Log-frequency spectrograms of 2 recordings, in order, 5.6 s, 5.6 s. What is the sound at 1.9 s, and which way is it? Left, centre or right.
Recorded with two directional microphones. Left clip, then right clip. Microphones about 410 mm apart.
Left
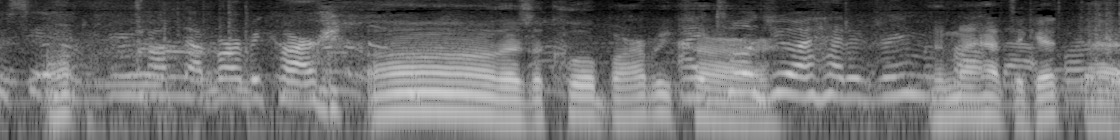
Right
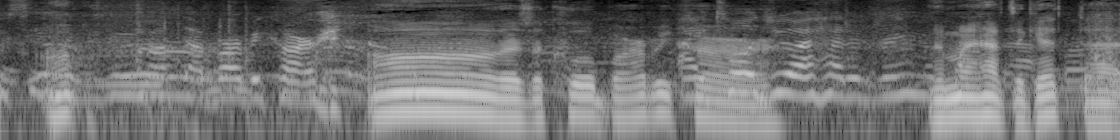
Speech, centre.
